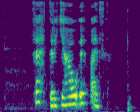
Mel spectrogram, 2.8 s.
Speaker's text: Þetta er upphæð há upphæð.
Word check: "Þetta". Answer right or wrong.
right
